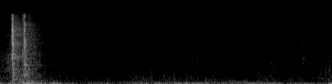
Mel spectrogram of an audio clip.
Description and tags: The back door on my house shutting from the inside.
